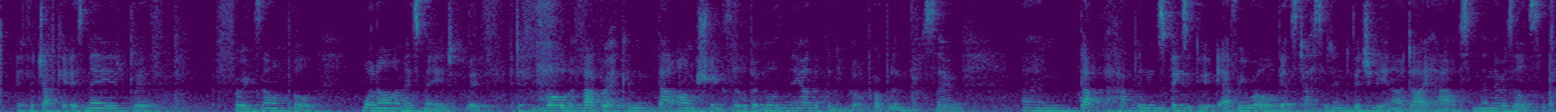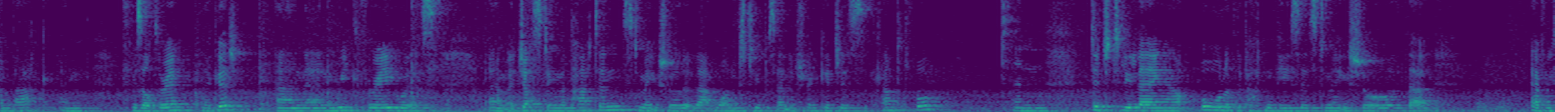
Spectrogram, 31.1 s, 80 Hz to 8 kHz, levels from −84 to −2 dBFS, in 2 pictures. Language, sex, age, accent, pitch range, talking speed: English, female, 20-39, British, 190-205 Hz, 190 wpm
